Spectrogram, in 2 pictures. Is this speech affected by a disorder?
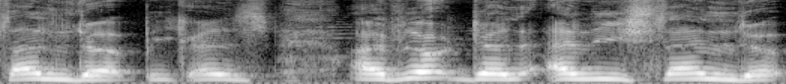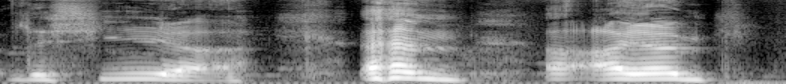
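Yes: cerebral palsy; speaks very differently in stand-up due to rhythm, writes material to own rhythm for easier speaking.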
